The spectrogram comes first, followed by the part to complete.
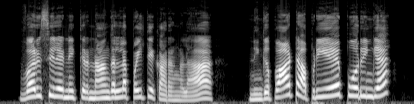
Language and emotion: Tamil, angry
